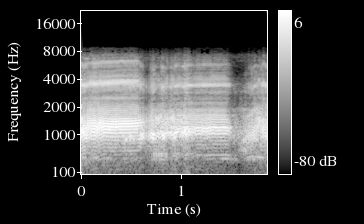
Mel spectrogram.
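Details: A Growling Grass Frog, a late-spring and summer caller of wetlands, calls at night with a sustained, harsh, buzzing growl that rises and falls like a dirt bike engine, running over a second, dipping, then restarting. Southern bell frog.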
